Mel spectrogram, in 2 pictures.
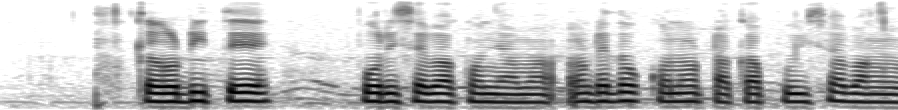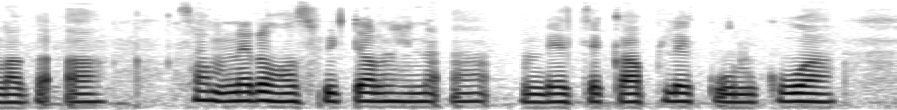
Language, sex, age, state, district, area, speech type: Santali, female, 45-60, West Bengal, Bankura, rural, spontaneous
